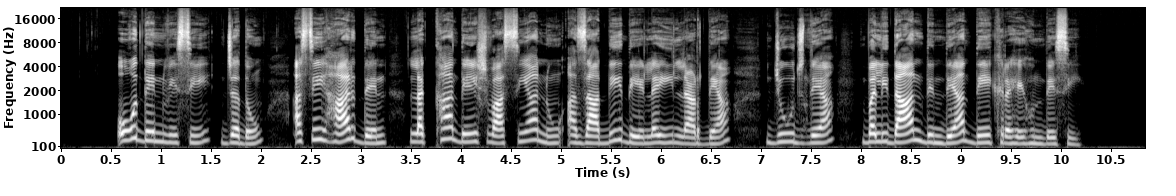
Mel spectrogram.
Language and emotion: Punjabi, neutral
